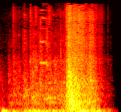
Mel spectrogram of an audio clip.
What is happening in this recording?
Sound of bus engine hood closing
close, engine-hood, door, car-hood, hit, bus, transportation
